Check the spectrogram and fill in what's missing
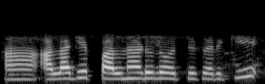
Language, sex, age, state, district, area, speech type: Telugu, female, 30-45, Andhra Pradesh, Palnadu, urban, conversation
